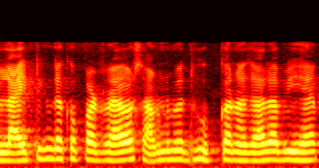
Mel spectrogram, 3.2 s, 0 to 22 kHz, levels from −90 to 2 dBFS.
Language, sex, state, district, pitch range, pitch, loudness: Hindi, female, Haryana, Rohtak, 190-215 Hz, 200 Hz, -14 LUFS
